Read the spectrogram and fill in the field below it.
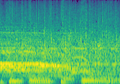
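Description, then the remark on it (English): A crowd applauds steadily and loudly for about two seconds for VIP guest Meg Wolitzer at the close of NPR's Ask Me Another show, a dense wash of clapping with a pulsing low musical beat playing underneath. “One last round of applause for our VIP, Meg Wolitzer.”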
